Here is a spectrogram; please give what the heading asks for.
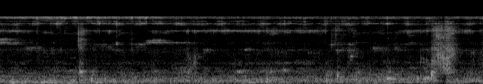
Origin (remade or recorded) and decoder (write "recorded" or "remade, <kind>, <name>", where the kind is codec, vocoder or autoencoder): remade, codec, SNAC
